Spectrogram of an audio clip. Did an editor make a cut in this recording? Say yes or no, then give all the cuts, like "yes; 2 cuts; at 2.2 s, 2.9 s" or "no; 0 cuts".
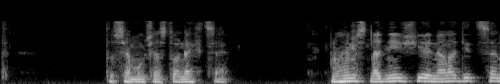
no; 0 cuts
